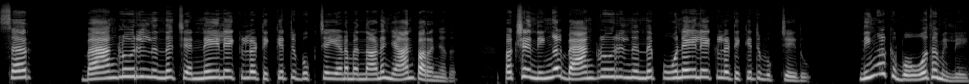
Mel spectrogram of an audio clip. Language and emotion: Malayalam, angry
